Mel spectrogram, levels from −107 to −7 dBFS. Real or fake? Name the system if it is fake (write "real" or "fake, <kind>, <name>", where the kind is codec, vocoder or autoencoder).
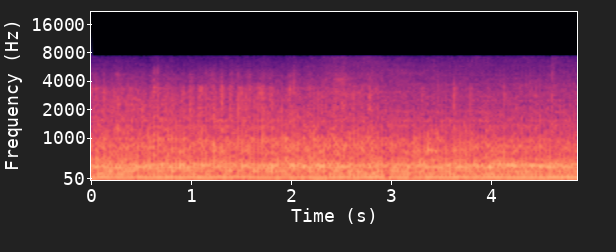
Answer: fake, vocoder, Vocos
